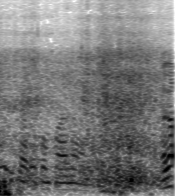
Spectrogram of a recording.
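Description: Small lake waves splashing against the shore and the boat's hull, a rushing wash that swells about a second in, with a low thump at the very start.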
